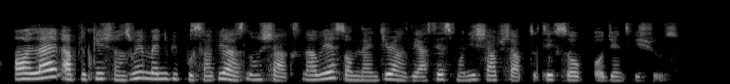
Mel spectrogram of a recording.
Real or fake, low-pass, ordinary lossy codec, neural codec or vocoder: real; 7.2 kHz; AAC, 32 kbps; none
